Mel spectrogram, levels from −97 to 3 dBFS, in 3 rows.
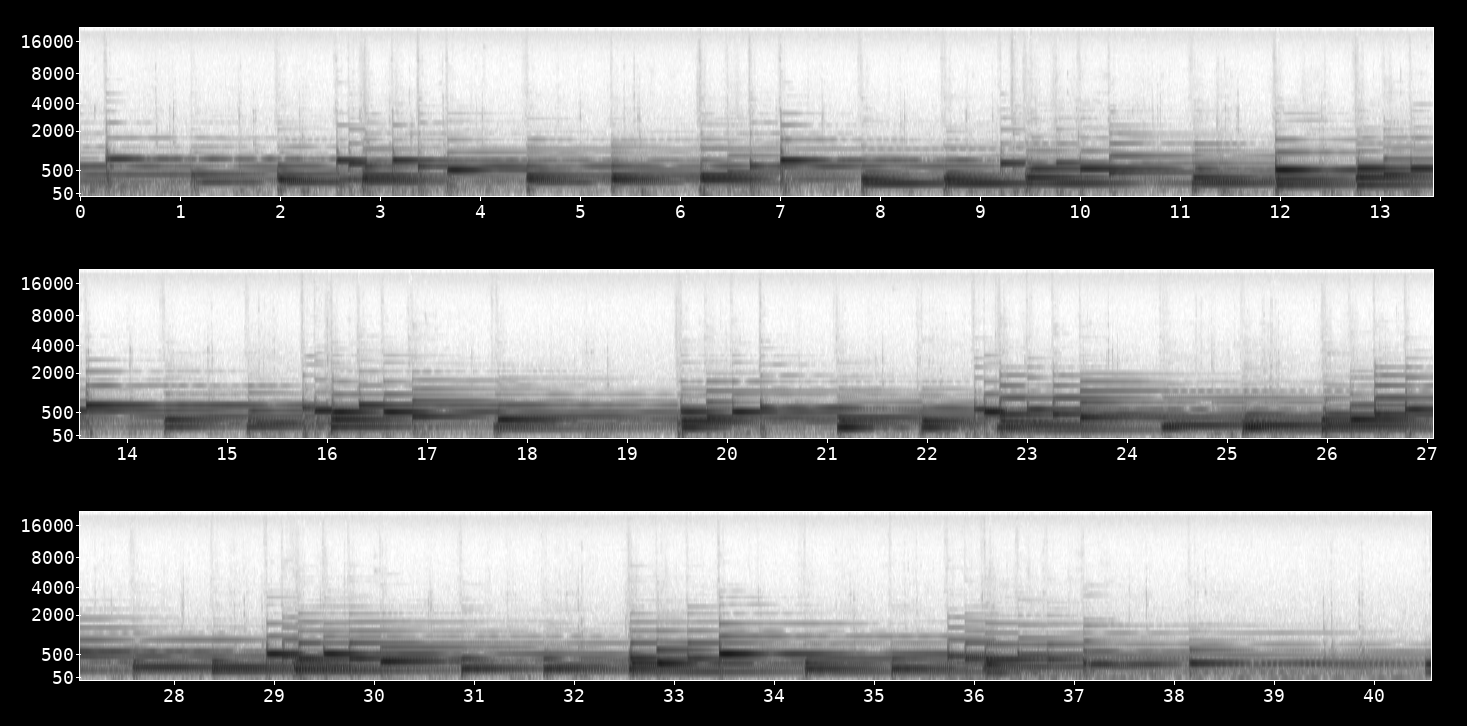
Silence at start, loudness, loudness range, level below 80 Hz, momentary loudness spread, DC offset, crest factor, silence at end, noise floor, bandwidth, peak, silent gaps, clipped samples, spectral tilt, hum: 0 s; -23 LUFS; 5 LU; -56 dBFS; 15 LU; under 0.1%; 16 dB; 0 s; -42 dBFS; 2.8 kHz; -6 dBFS; none; under 0.1%; -12 dB/octave; none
